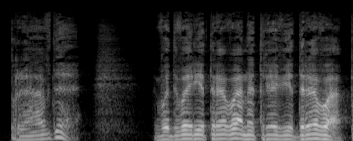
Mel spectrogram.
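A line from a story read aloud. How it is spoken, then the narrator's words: Growled. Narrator (Russian): прорычал он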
